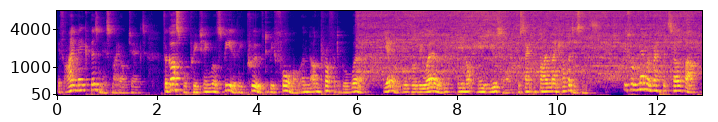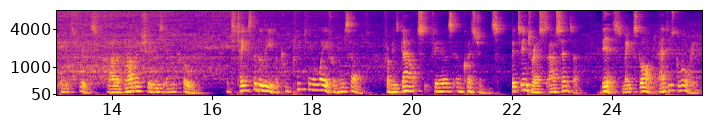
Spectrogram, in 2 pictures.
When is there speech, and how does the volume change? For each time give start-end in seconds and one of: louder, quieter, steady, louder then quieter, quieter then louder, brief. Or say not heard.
0.0-25.7 steady.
